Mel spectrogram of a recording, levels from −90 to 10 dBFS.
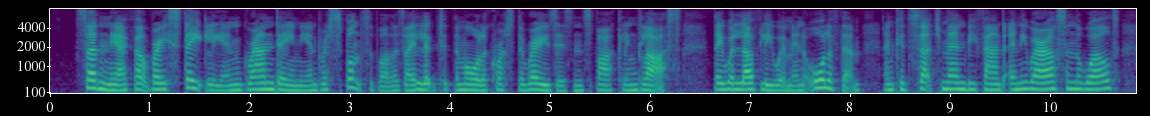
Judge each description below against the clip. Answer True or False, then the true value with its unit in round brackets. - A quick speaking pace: True (215 wpm)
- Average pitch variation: True (3.0 semitones)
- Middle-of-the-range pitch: False (205 Hz)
